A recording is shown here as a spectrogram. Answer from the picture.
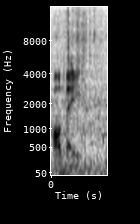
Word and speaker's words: Oli: I think it's pronounced Ollie, who is perhaps my little severed chap here.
